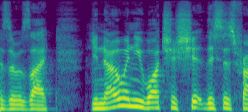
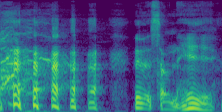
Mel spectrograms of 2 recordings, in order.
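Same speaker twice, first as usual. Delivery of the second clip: laughing; 2 semitones higher, 5 dB quieter, slower than usual. Real, not acted. Echoing while laughing.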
